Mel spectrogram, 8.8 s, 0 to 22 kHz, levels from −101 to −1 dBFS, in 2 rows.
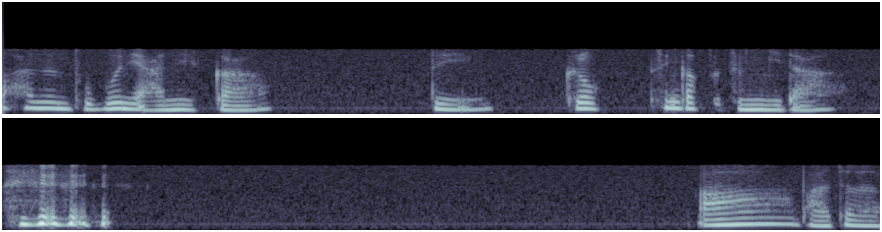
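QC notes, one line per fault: No faults to note.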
